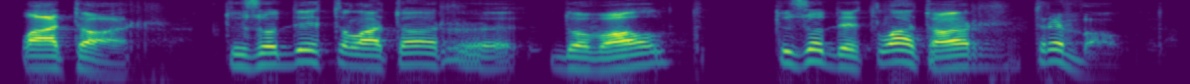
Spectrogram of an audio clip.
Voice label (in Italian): torre, coratino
